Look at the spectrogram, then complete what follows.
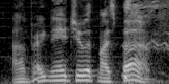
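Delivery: high, cartoonish Canadian accent. Trying a Morgan Freeman impression for the others, in a South Park Canadian voice. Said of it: "You sound like a South Park Canadian".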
